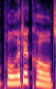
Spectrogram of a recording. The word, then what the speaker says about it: political: Political，有没有发现 political 这个字它虽然有 t 这个字母，可是这个 t 它会念作 d 的音，变成 political。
